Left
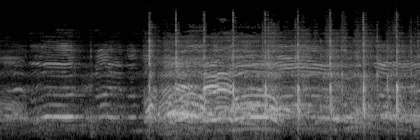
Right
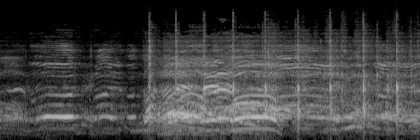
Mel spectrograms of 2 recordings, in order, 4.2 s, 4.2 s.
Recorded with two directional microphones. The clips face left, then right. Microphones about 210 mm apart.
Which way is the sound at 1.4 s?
25° right (ahead or behind).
